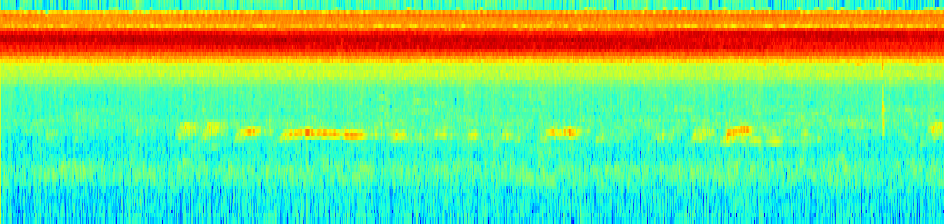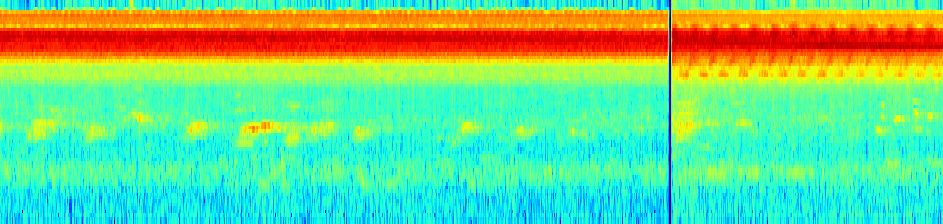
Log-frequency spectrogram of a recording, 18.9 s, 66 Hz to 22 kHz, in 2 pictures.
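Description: Loud, steady high-pitched drone of a summer cicada chorus. About 16 s in it switches to a fast pulsing buzz.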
